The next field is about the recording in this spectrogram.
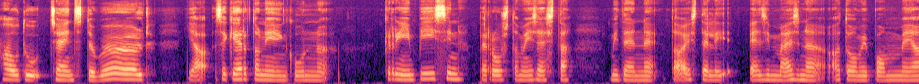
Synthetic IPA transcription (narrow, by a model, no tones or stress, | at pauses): hɑut̪ut͡ʃeinsd̪əʋøːld̥jɑ̰sekert̪oniːŋkun | ɡ̥riːmpiːsːinperust̪ɑmisest̪ɑ | mit̪ennet̪ɑ̰ist̪eliensimːæisenæ̰ɑ̰t̪omipomːiɑ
